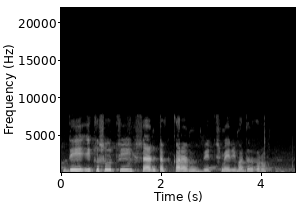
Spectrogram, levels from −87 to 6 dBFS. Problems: constant background noise, continuous background conversations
